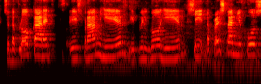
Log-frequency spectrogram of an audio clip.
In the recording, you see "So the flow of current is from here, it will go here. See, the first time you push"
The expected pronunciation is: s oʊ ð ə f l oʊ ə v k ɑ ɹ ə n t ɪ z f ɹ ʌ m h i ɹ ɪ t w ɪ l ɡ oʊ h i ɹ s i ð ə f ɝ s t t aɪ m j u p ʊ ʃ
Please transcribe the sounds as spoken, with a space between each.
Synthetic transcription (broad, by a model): s oʊ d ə f l oʊ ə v k ɑ ɹ ə n t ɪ s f ɹ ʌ m h i ɹ ɪ t w ɪ l ɡ oʊ h i ɹ s i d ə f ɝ s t t aɪ m j u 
